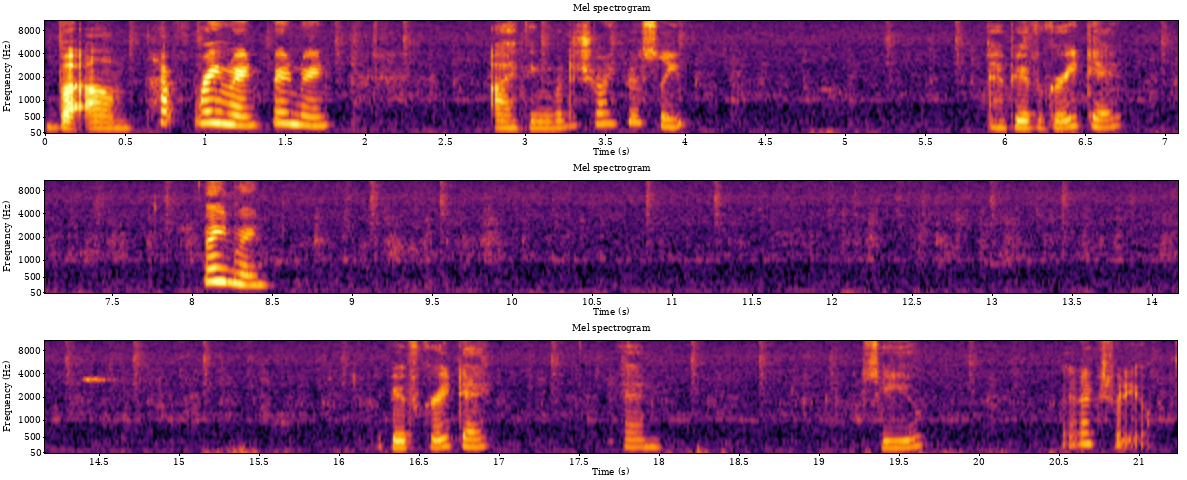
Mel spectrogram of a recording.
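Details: Vocal tics in Tourette syndrome at the end of a real tic attack set off by wind and rain, with a repeated-word tic; the person reports exhaustion afterwards.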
